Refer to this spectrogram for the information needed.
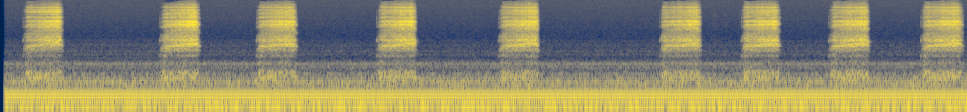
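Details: Wild barn owl family resting together in a monitored nest box: nine harsh, breathy hissing bursts, each about half a second, repeated roughly every second, over a steady low electrical hum.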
